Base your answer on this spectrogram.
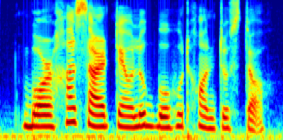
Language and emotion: Assamese, neutral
